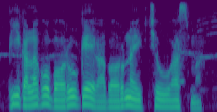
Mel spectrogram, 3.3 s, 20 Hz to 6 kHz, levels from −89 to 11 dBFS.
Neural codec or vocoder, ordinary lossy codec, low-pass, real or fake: none; none; 5.4 kHz; real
